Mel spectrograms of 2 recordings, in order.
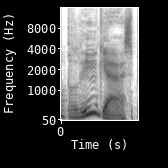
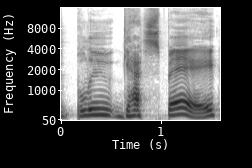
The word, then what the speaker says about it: Blue Gaspé: A blue gasp, actually. Correctly pronounced, this is blue gaspé, and it is a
